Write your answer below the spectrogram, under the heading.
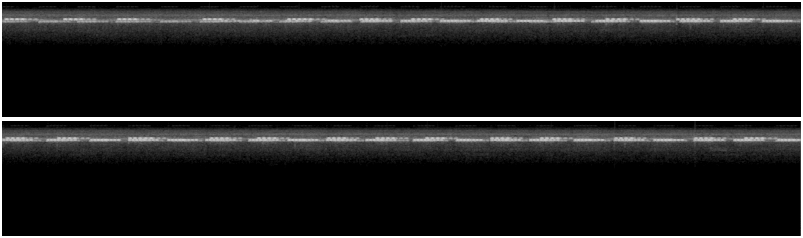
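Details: Rapid high-pitched chirps from a cricket repeat steadily around three times a second, a clean, uniform pulsing trill over a quiet background.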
